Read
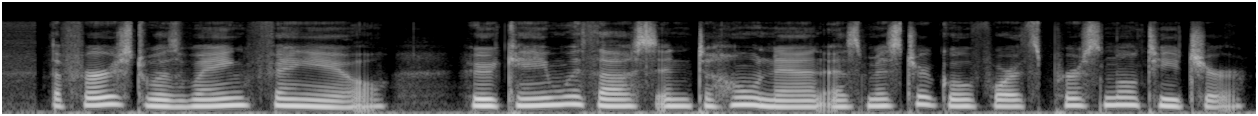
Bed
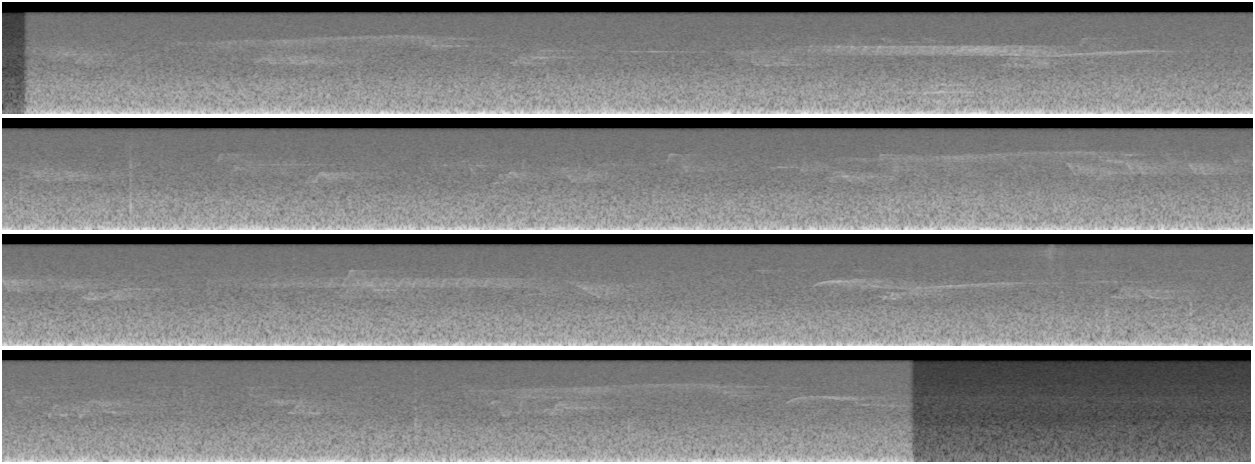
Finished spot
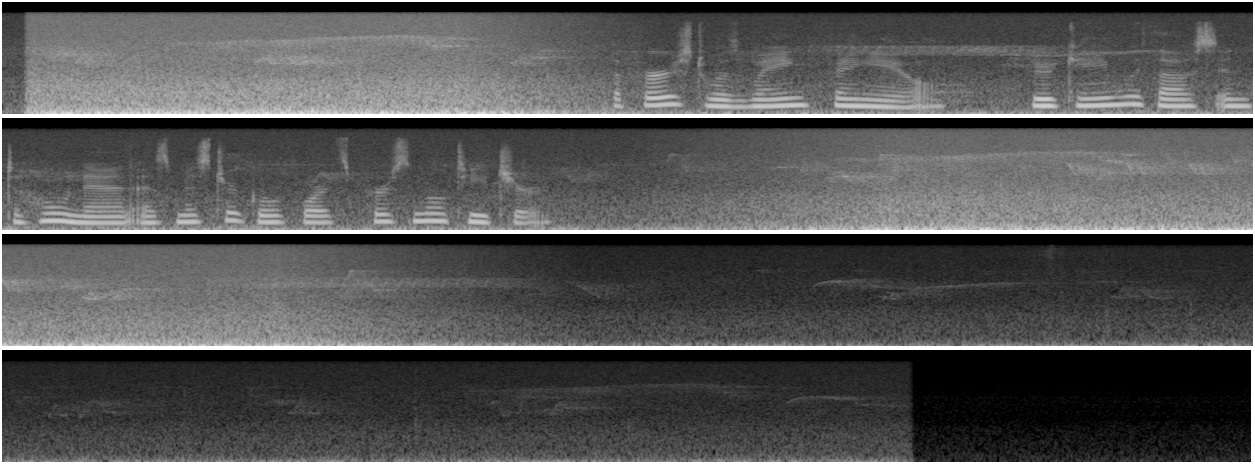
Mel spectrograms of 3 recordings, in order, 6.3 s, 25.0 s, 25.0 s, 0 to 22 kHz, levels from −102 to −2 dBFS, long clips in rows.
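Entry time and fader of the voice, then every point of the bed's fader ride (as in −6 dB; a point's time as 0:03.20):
2.80 s, −4.5 dB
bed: 0:02.28 −0.5 dB
0:03.28 −20.5 dB
0:09.34 −20.5 dB
0:10.66 −5.5 dB
0:13.88 −5.5 dB
0:15.41 −31 dB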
